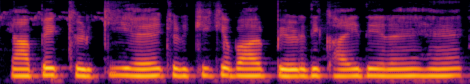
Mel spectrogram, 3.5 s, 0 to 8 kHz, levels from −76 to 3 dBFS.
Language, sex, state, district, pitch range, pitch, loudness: Hindi, female, Uttar Pradesh, Lalitpur, 200-210 Hz, 205 Hz, -14 LUFS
